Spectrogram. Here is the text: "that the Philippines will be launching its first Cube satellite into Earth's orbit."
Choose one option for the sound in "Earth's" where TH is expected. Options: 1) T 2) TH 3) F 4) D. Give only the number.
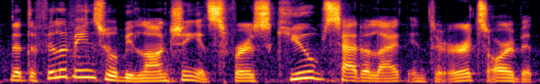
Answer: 1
